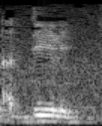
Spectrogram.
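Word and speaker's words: Ad-Dili (الدؤلي): Hadis ini diriwayatkan oleh Muslim dalam sahihnya dari riwayat Yahya bin Ya'mur dari Abil Aswad Ad-Dili. Demikian disebutkan harakatnya. Kadang ada yang membacanya Ad-Duali. Kadang ada beberapa bacaan lagi, tetapi di sini disebutkan Ad-Dili.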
